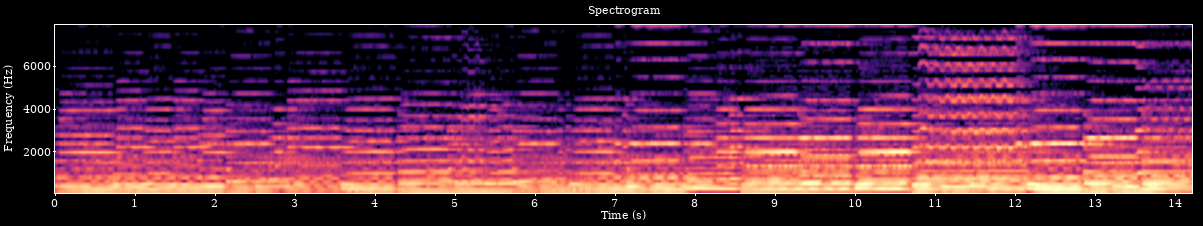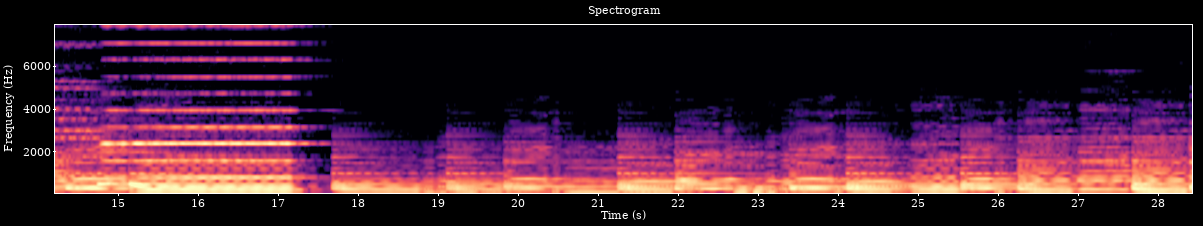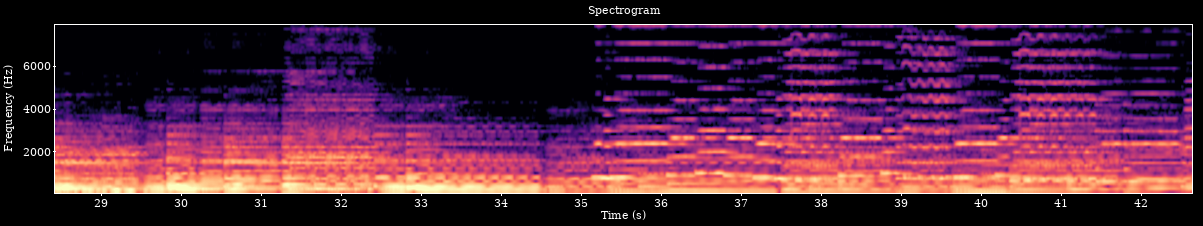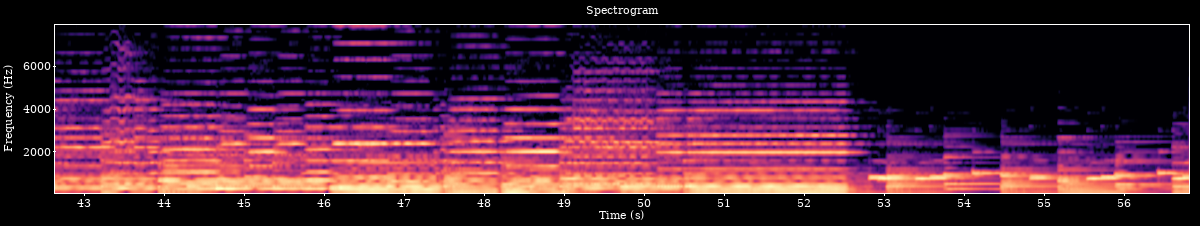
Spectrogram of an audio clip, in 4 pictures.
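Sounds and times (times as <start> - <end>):
minuet for violin cello and piano: 0.0 - 56.8.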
